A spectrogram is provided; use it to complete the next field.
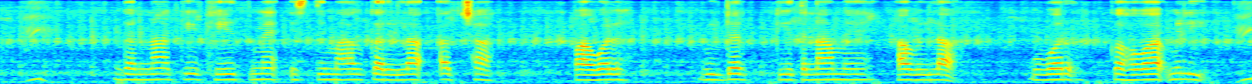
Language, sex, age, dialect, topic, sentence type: Bhojpuri, female, 36-40, Northern, agriculture, question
